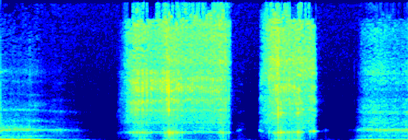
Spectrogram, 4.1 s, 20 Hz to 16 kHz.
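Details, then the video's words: A sleeping male Cocker Spaniel snores in low, rough bursts separated by short quiet pauses. "The Male Cocker Spaniel Sleeping & Snoring in 39 seconds"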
